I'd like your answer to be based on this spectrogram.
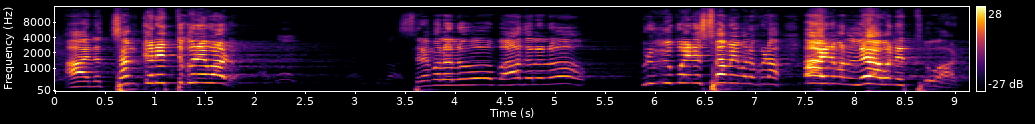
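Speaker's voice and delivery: fervent preacher's shout; shouted preaching. Acted. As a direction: lift the hall with a shout of faith.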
